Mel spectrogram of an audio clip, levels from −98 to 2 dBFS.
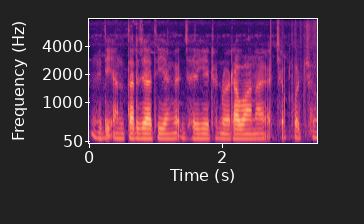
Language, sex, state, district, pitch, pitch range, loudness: Telugu, male, Andhra Pradesh, Manyam, 120 Hz, 115-125 Hz, -20 LUFS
